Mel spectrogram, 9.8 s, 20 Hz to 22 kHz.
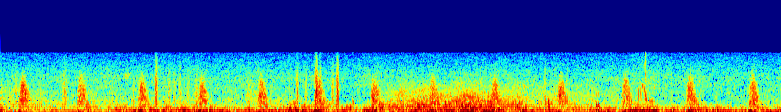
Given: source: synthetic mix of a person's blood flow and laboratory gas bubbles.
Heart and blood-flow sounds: Doppler ultrasound of blood flow; subclavian vein
7.42-7.53 s: bubbles
7.89-8.20 s: bubbles
From the record:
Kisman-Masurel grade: 211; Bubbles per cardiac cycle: several, 3 to 8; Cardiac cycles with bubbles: 1 to 10%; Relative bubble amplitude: barely perceptible (0.100 to 0.250); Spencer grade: 1 (occasional bubble signal discernible with the cardiac motion signal, with majority of cardiac periods free of bubbles); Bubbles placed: anywhere in the cardiac cycle

